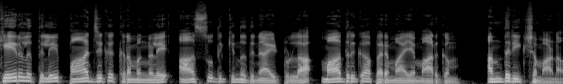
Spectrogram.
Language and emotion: Malayalam, neutral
